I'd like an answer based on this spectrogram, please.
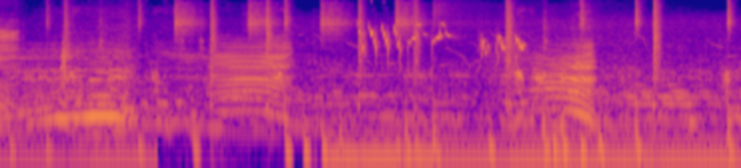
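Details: Cow at a farm lowing in several deep, arching moos separated by short gaps, with a burst of quick high chirps from a small bird between calls and a steady low hum throughout.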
